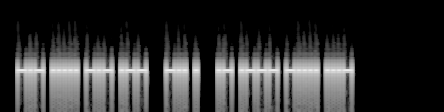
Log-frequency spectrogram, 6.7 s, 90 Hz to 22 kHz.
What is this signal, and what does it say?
Morse code, heard as a keyed tone, about 28 wpm, 700 Hz. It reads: K5KW DE AJ6V
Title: USA Callsign DE Callsign - 4 Characters - 28wpm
